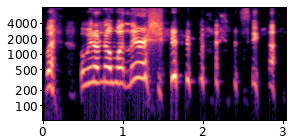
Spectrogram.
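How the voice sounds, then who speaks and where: A man's voice: very high-pitched, fairly quick, no room sound, clean studio sound. A man hosting a radio show, reading listener comments aloud and chatting playfully with his co-host. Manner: lively, playful, lots of affirming murmurs. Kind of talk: casual chat.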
